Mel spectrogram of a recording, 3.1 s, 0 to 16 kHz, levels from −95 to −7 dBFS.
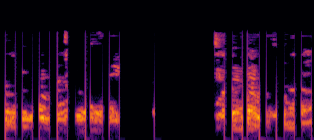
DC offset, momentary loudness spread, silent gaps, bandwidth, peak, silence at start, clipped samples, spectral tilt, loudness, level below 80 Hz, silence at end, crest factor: under 0.1%; 10 LU; 0.70-0.76 s, 1.05-1.09 s, 1.26-1.51 s, 1.63-2.14 s; 7.8 kHz; -14 dBFS; 0.05 s; under 0.1%; -2.5 dB/octave; -33 LUFS; -70 dBFS; 0 s; 20 dB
